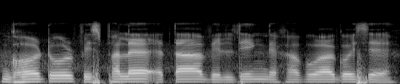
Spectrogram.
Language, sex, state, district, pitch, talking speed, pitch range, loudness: Assamese, male, Assam, Sonitpur, 120 Hz, 105 wpm, 110-125 Hz, -17 LUFS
